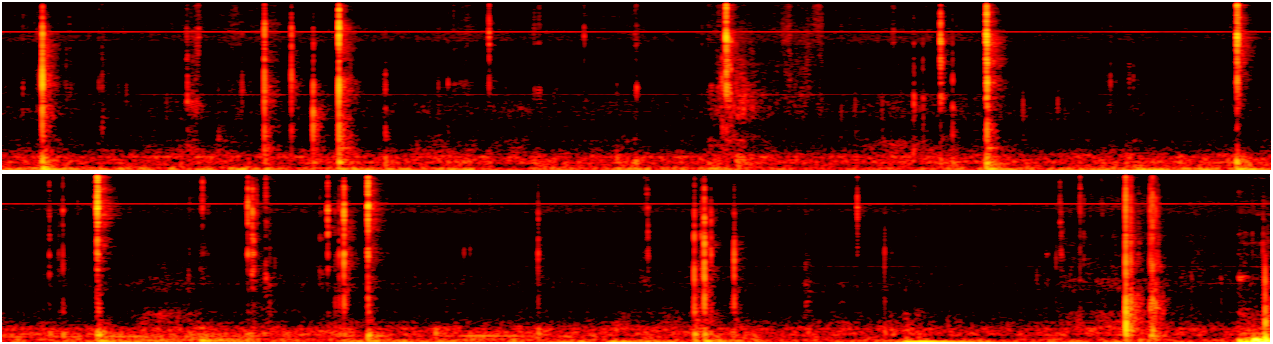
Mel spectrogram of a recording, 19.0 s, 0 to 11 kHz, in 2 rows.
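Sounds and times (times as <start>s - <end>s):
plastic parts clicking and tapping: 9.2s - 12.4s, 14.3s - 15.2s.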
